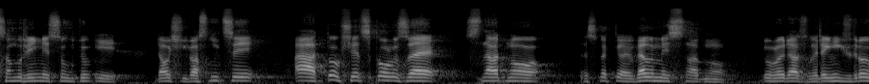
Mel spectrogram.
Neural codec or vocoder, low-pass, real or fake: autoencoder, 48 kHz, 32 numbers a frame, DAC-VAE, trained on Japanese speech; 14.4 kHz; fake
